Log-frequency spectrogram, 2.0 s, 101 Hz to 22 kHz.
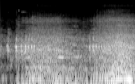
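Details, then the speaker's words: Honda BS6 motorcycle: restarts and runs, but sound swells only slightly and unevenly under throttle; won't pick up, repeatedly bogging and shutting off. "Start ஆகுது, pickup ஆகலை. மறுபடியும் start பண்ணுறேன்."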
